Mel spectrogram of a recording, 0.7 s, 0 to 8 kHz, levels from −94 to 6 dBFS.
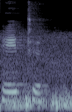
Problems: constant background noise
